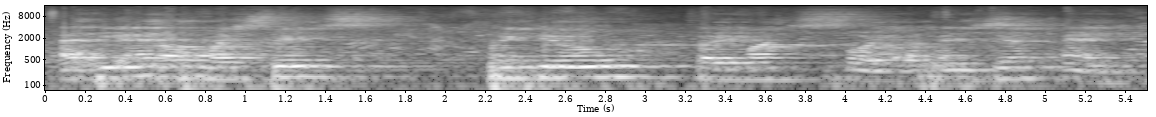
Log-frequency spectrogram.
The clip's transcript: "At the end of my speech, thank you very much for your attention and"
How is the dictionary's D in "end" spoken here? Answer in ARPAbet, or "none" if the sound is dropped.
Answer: D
